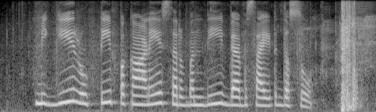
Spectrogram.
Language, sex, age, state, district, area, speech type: Dogri, female, 18-30, Jammu and Kashmir, Kathua, rural, read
